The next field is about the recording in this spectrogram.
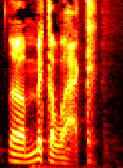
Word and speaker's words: Michalak: This guy named Stephen Michalak. That's how you pronounce his name.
